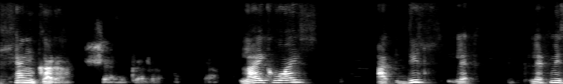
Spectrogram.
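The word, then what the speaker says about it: शङ्कर: Now you know you are not pronouncing Shamkara, it's pronouncing as Shankara.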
